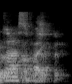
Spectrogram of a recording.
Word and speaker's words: phosphite: 20-0-6 for the Fort Fight, how is that pronounced? Phosphite, yeah. Phosphite.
